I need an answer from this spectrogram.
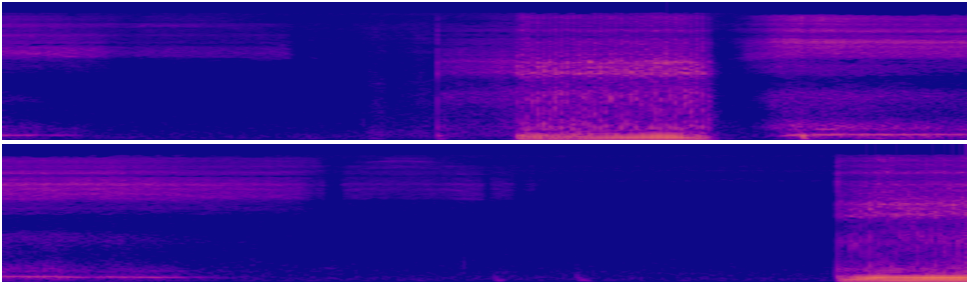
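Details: Lucy, a sleeping retriever, snoring: two deep rumbling snore breaths close together, one short and loud and one longer and fading, then a quiet gap before another loud snore starts at the end.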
